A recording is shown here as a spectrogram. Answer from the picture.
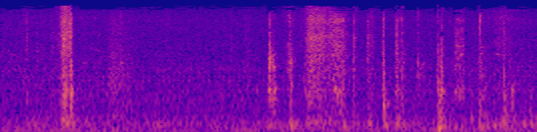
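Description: Swivelling chrome ball vents of a Pontiac Cool-Pack air conditioning unit turned by hand: scattered clicks and scrapes, one sharp click about half a second in and a cluster of them from about two seconds.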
